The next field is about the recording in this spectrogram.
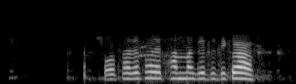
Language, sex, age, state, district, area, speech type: Manipuri, female, 45-60, Manipur, Churachandpur, urban, conversation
